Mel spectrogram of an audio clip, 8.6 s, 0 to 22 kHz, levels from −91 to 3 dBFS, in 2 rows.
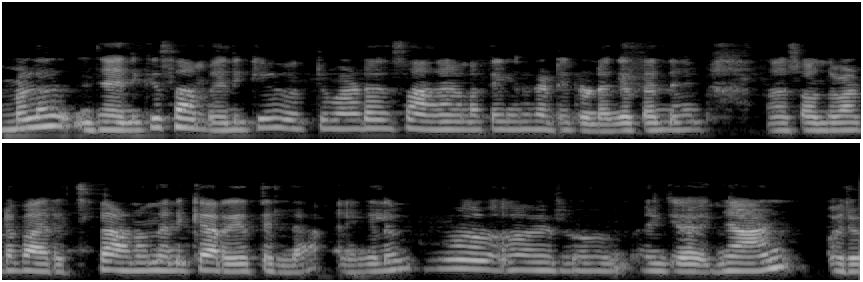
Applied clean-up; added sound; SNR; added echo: neural mask model DeepFilterNet 3.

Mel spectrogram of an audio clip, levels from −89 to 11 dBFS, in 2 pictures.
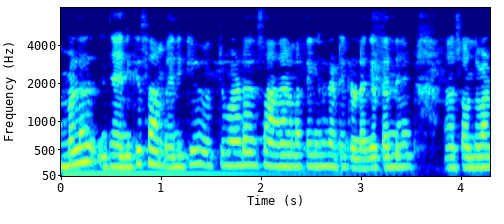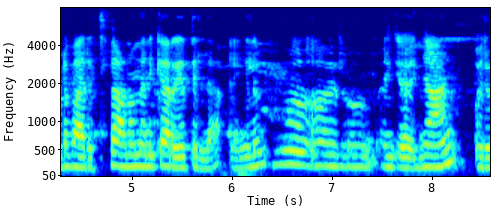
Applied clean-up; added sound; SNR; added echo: none; Bowed string instrument; 18 dB; reverberation time 0.4 s.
